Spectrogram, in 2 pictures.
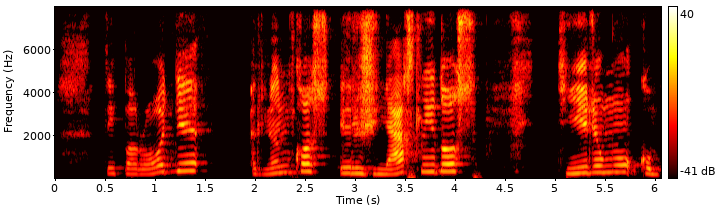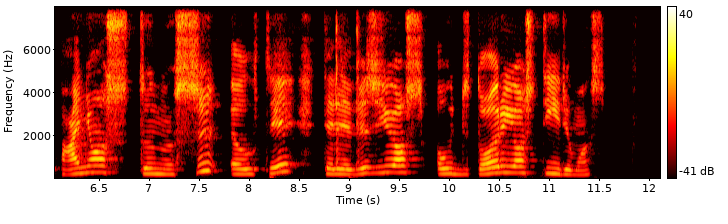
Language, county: Lithuanian, Kaunas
